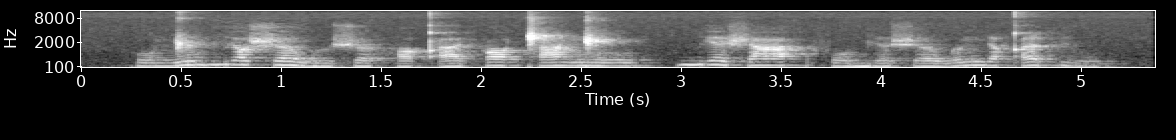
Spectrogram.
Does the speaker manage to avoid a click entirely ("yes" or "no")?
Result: no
